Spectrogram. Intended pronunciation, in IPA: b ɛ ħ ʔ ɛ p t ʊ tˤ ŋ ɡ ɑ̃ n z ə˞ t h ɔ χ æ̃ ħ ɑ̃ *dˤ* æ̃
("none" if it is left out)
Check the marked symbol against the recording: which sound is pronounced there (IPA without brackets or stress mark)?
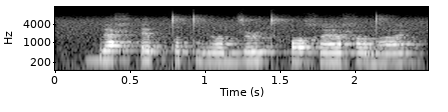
dˤ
